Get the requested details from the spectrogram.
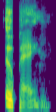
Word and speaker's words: upe: Pronounced oope, E-W-E-P-A-Y, spelled U-P-E.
